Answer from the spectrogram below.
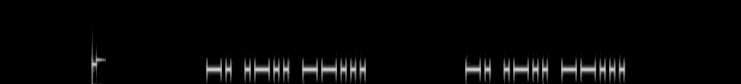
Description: Morse code, heard as a keyed tone, about 25 wpm, 700 Hz. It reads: NL7 NL7
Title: USA Call Sign Prefixes - Repeated 2x - 25wpm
